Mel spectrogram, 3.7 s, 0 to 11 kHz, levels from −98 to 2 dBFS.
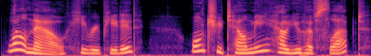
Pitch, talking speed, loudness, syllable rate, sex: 235 Hz, 195 wpm, -18 LUFS, 4.5 syllables/s, female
